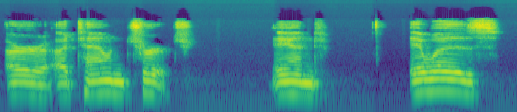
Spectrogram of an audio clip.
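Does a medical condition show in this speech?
Yes: ataxia from traumatic brain injury; emergency brain surgery, coma, breathing tube two weeks, tracheotomy avoided, memory spared.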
